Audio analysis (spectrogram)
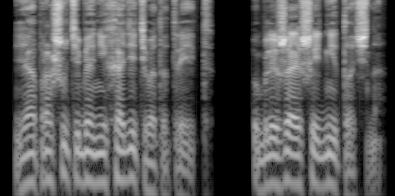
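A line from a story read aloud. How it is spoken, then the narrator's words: Plain. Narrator (Russian): сказал я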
